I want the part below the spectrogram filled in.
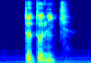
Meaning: Teutonic
- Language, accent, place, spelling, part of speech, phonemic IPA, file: French, France, Lyon, teutonique, adjective, /tø.tɔ.nik/, LL-Q150 (fra)-teutonique.wav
